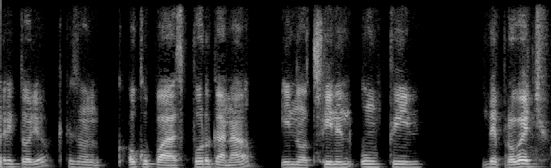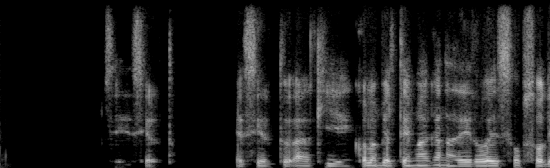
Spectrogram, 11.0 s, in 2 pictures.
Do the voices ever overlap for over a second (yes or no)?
no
